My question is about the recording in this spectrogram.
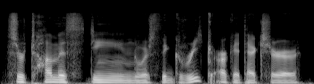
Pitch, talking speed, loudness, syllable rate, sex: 95 Hz, 135 wpm, -17 LUFS, 4.4 syllables/s, male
